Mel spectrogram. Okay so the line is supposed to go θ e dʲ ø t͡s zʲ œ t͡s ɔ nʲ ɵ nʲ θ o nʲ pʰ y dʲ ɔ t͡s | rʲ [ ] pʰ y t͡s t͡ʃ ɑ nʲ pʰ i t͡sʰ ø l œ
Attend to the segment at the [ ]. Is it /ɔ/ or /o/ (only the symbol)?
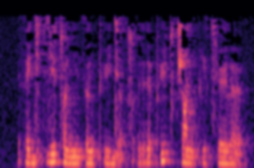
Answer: ɔ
